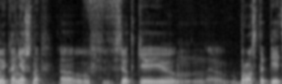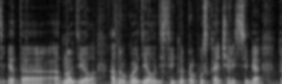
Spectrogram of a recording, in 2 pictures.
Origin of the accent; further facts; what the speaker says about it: Nizhny Novgorod Oblast, Russia; я вырос на Волге, как бы, то да, есть здесь, в тут Нижнем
